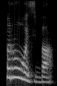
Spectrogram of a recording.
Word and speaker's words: просьба: бачимо що у нас дзвінкий звук Б вимагає від глухого с дзвінкості тобто робить його подібним собі дзвінким зі просьба Так ми вимовляємо з вами просьба а в транскри записуємо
